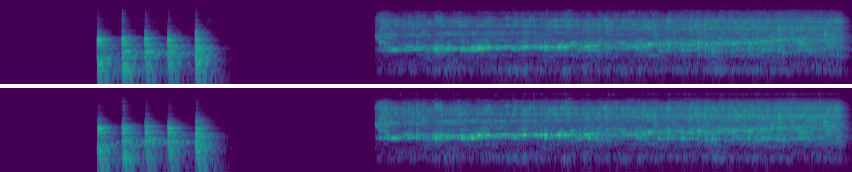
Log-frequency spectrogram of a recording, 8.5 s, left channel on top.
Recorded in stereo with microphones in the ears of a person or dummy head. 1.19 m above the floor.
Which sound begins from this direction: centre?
A running tap, at 3.8 s.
